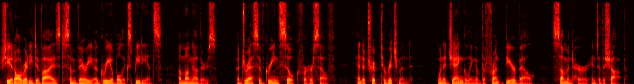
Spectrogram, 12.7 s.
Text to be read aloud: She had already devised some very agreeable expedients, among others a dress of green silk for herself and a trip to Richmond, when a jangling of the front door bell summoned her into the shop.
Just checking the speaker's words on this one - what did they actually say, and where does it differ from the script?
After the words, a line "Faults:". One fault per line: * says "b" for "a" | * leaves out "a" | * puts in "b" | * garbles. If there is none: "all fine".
She had already devised some very agreeable expedients, among others a dress of green silk for herself and a trip to Richmond, when a jangling of the front deer bell summoned her into the shop.
Faults:
* says "deer" for "door"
